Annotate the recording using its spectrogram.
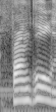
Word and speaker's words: fangul: Fangul is the Italian-American pronunciation of vaffanculo. Right? We cut the last vowels, right? So we say fangul.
